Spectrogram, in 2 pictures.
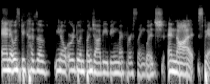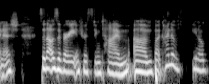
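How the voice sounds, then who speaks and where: A woman's voice: lowish voice, brisk, a little mellow. Young woman with a cold. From Texas, United States. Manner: earnest, storytelling with frequent fillers. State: slightly sick from a cold. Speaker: junior diplomat panelist. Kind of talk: panel discussion.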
